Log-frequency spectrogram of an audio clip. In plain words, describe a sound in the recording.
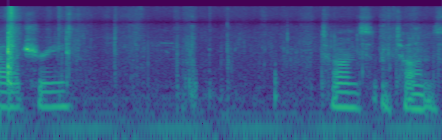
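Paper cards rustle as they are handled.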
